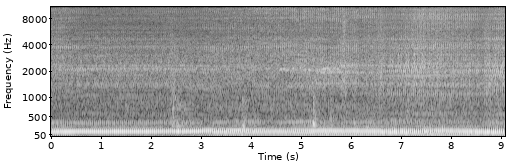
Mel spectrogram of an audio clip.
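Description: A car engine idles steadily with a low, even hum close by.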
